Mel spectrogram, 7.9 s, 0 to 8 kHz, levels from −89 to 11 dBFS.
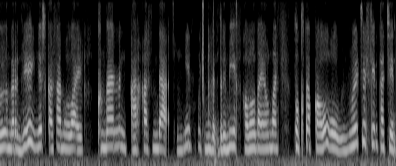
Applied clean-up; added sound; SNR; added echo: neural diffusion model UNIVERSE++.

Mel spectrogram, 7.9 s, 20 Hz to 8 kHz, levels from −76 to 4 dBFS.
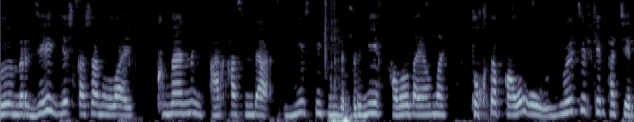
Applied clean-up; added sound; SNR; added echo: classical method Wiener filter.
